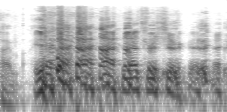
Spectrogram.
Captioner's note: laughing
